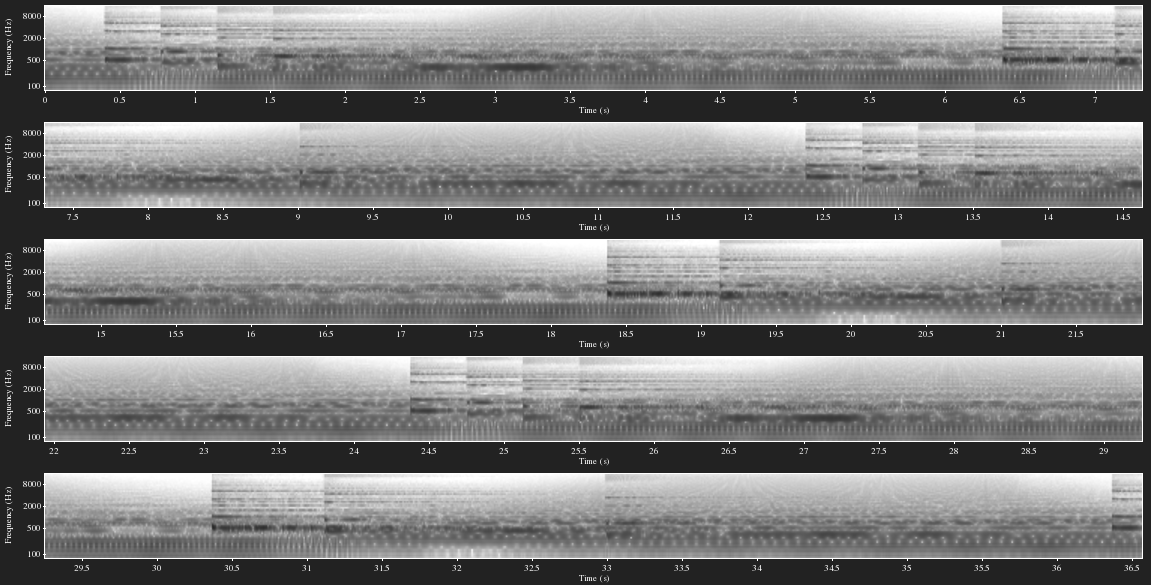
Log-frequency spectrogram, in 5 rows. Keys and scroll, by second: 19.0 Right, 21.9 Up, 22.9 Right, 27.7 Left, 31.1 Up, 31.8 Down.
